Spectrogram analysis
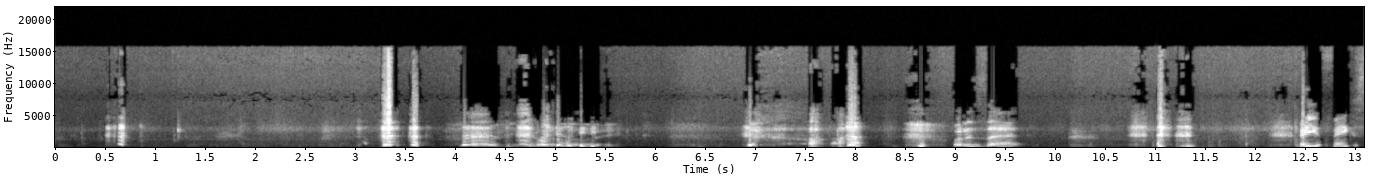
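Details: Infant making several short, sharp, sneeze-like bursts between babbling and giggles, apparently imitating a parent who has a cold and has been sneezing; playful imitated sneezing.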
